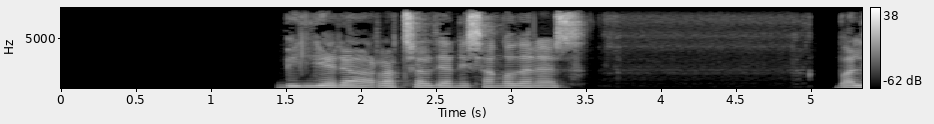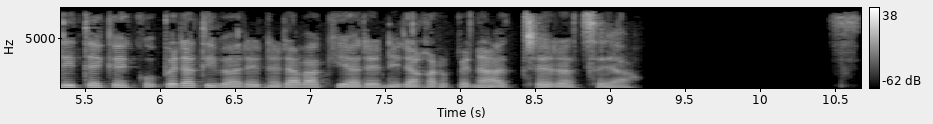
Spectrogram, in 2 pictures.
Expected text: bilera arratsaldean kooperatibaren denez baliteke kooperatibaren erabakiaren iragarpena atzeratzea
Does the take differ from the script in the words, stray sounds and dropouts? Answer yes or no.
yes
